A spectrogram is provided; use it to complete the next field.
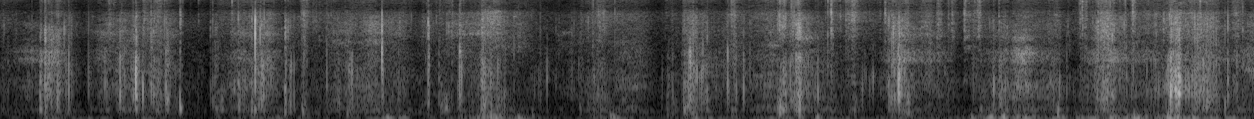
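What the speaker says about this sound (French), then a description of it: "Gentil poney." A pony walks along, its hooves giving an uneven clip-clop close by, steady footfalls continuing throughout with no talk.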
